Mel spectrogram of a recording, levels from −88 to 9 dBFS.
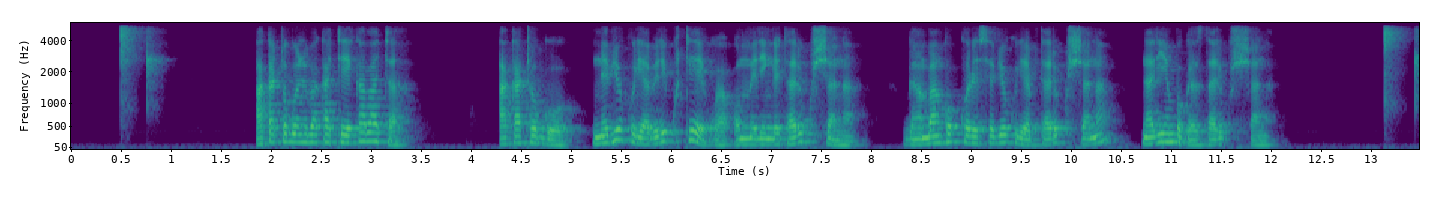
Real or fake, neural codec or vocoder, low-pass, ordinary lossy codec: fake; autoencoder, 48 kHz, 128 numbers a frame, DAC-VAE, trained on Japanese speech; 5.4 kHz; none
